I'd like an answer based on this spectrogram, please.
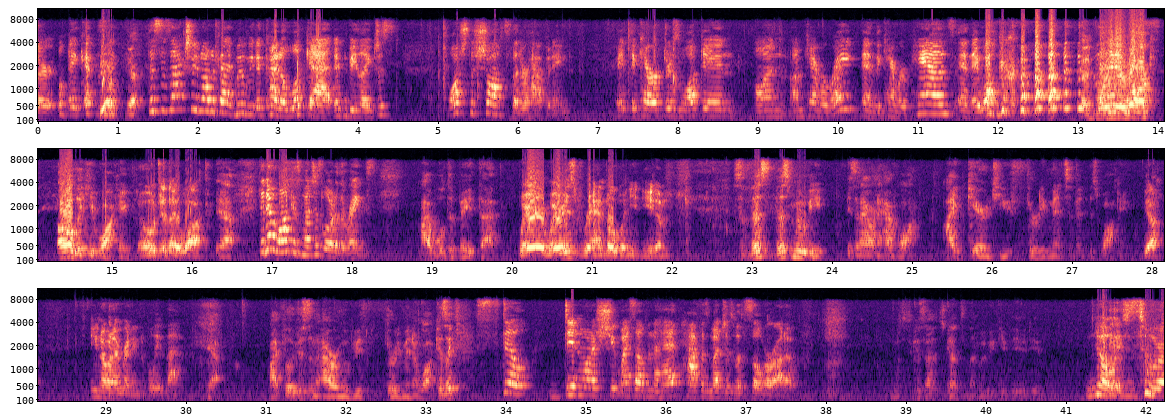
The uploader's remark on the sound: Oh and we might have messed up and recorded the whole thing using the computers mic instead of our actual microphones.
